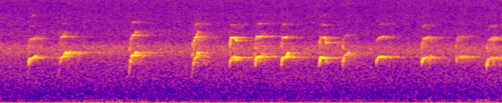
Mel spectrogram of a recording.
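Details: White-tailed eagles (Haliaeetus albicilla) at Durbe, Latvia, making strange sounds: a long series of high, yelping notes with a slight upward inflection, roughly two per second, over a steady low rumble of wind.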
